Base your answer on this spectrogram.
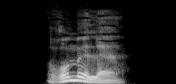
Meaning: inflection of rummeln: 1. first-person singular present 2. first/third-person singular subjunctive I 3. singular imperative
- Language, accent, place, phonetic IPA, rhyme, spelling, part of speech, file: German, Germany, Berlin, [ˈʁʊmələ], -ʊmələ, rummele, verb, De-rummele.ogg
